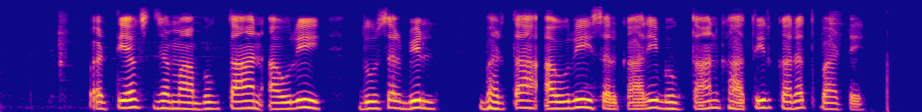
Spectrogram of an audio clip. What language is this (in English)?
Bhojpuri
